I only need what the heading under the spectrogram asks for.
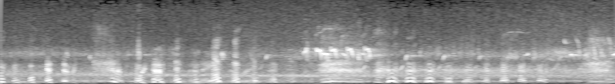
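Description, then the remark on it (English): A busy chorus of bird calls, overlapping chirps, whistles and hooting notes that keep going without a break, fairly loud and close, like many caged birds calling at once. “Um, okay, we have um, to tell them that the birds was Austin's.”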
